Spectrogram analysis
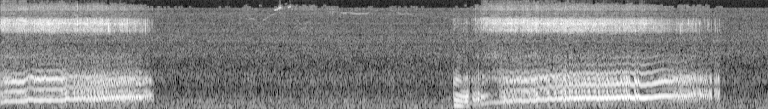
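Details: Long, rising, whistling snores with a buzzy edge, two in about eight seconds, from a sleeping cat that has snored since kittenhood: loud snoring.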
